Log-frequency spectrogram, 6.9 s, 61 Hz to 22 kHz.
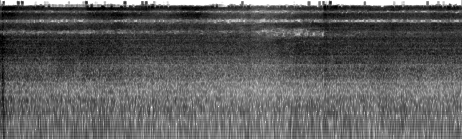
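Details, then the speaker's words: Dental air-water syringe, tip perpendicular, rinsing etch from the interproximal box of a class 2 composite preparation: continuous high hissing spray of air and water. "So, next step, make sure you don't over dry. The tooth should be not wet as it was before, but just slightly moist."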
